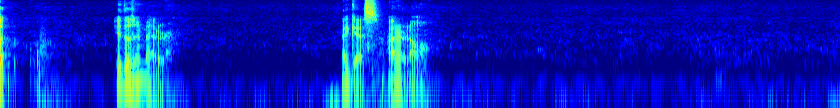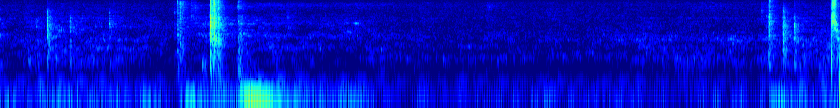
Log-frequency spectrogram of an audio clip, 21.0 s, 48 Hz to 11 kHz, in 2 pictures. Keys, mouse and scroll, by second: 10.9 Tab, 11.2 right click, 11.8 g, 12.5 right click, 13.9 g, 15.5-16.9 middle drag, 17.1 middle click, 18.0 middle click, 20.0 click, 20.2 Tab, 20.8 Tab.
